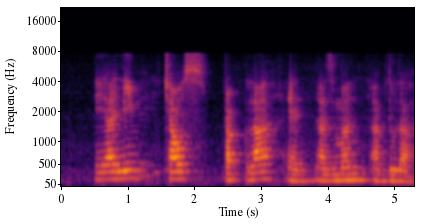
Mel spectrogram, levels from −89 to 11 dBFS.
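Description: Speech, with no technical faults to be heard anywhere in it. It has come through a call path, and nothing reaches above 8 kHz, which points to a wideband call codec such as G.722.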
